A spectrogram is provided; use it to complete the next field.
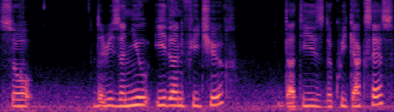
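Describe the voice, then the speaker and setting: Someone speaks at a fairly slow pace with a French accent. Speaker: software developer presenting livestream tutorial. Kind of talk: livestream tutorial. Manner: casual, hesitant with fillers.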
